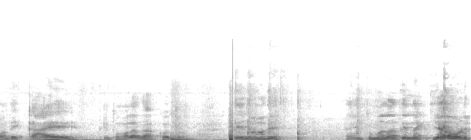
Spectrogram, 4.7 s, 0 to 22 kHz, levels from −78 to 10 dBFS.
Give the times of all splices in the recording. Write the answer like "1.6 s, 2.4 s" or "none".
2.3 s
